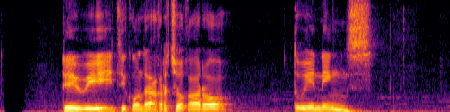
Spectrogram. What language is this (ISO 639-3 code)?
jav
